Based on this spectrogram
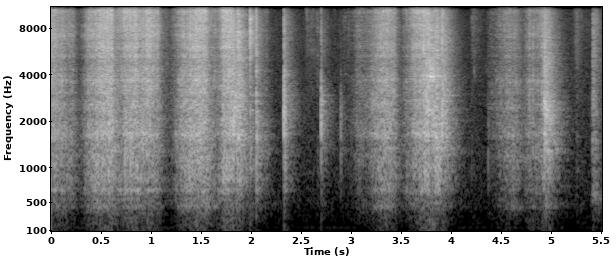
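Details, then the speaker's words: Craftsman four-cycle mini cultivator, just fitted with a new carburetor: several raspy rope pulls that rub and rattle with no turnover, so the recoil starter isn't engaging. The owner suspects it is seized or rusted, not yet confirmed. "i'm have to take this off and see why this starter doesn't engage anymore it's probably just seized up rusted just like everything else"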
